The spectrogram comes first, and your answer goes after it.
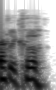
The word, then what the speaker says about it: Ithaca: I don't know how you pronounce that street name. Is it Ithaca? Ithaca.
